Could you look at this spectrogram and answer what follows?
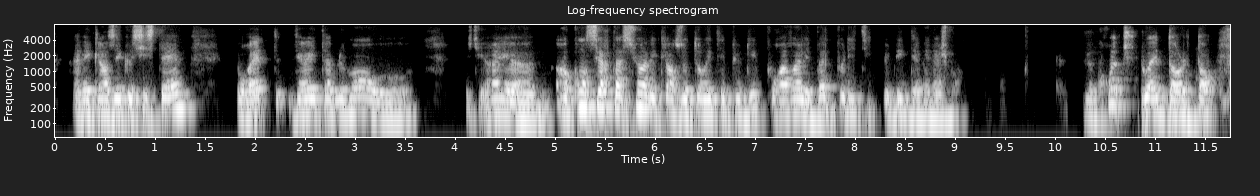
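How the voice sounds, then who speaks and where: A man's fairly high, somewhat breathy voice with a dark, mellow tone, ordinary pitch variation, a moderate pace and long, frequent pauses. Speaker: port and logistics expert, webinar panelist. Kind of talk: webinar panel presentation. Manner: halting, many hesitations.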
